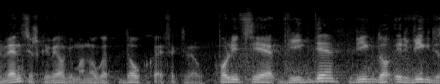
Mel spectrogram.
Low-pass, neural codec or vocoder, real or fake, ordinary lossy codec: 14.4 kHz; none; real; Opus, 32 kbps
